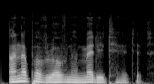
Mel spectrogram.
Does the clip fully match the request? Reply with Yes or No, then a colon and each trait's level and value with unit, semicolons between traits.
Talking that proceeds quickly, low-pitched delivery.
No: slow, 115 wpm; low, 110 Hz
